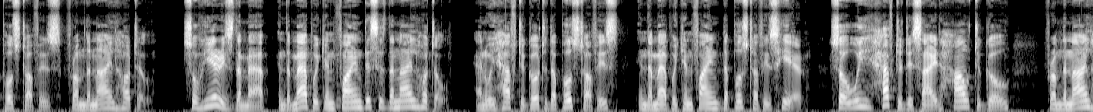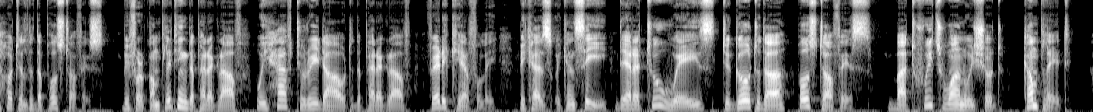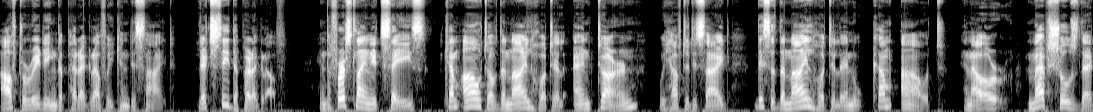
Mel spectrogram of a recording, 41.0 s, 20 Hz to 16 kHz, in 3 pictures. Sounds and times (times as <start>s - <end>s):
Speech: 0.0s - 40.9s.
